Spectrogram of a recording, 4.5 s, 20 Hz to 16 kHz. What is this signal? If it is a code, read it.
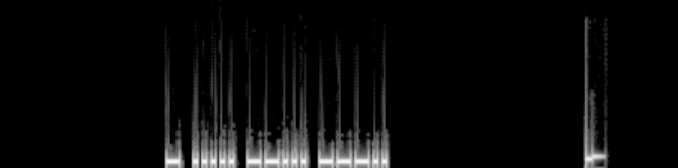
Morse code, heard as a keyed tone, about 40 wpm, 700 Hz. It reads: T578
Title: Numbers - Contest Style - 4-Digit 40wpm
